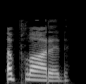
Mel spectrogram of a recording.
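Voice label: "applauded", British English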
